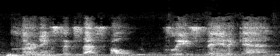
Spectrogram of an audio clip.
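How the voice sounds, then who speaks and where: A synthetic woman's voice giving formal, measured device prompts in short stock phrases. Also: lowish voice, lively intonation, pushed and bright, recorded from a distance. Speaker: voice assistant of a robot kit. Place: small device speaker in a meeting room. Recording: echoey small speaker, picked up from afar.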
